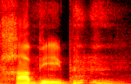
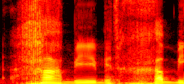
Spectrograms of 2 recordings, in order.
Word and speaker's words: Khabib: and we'll say Habib you literally got a clear throat what you say his name because Habibi is not in our language so you come fast you have to hold up for like I think an eighth of a second I'll be proper way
